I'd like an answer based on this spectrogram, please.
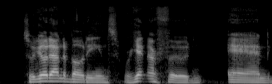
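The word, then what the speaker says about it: Boudin: we go down to Bodin we're getting our food and guy walks up because what's I pronounce it Budan but I don't know it's Bodin so boin bin so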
